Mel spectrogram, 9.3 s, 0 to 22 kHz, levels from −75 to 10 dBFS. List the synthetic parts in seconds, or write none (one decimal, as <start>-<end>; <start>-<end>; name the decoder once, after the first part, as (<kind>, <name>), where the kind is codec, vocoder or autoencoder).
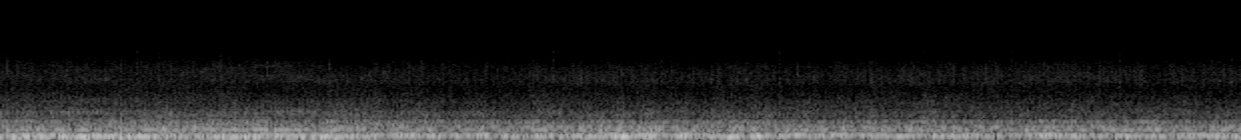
0.4-3.0 (codec, SNAC)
